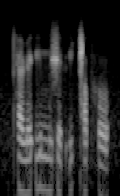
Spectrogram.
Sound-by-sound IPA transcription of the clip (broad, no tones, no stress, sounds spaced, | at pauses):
t̪ʰ æ ɳ e ʔ i mː i ʃ e θ ʔ i ǁ ɒ p h o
